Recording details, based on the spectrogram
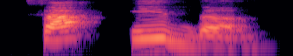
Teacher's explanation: o I ele é bem pronunciado, então ele não é uma semivogal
